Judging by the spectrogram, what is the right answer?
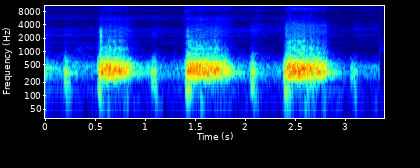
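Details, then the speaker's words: Stethoscope bell at the aortic focus (second right intercostal space, next to the sternum) during an auscultation-maneuver demonstration, patient leaning forward: a regular heartbeat at about 60 a minute with clear first and second sounds; normal heart sounds. "Este foco se encuentra a nivel del segundo espacio intercostal en la línea medio esternal derecha. Contamos aquí 1, 2 y aquí tenemos que auscultar. Nos colocamos el estetoscopio y auscultamos."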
